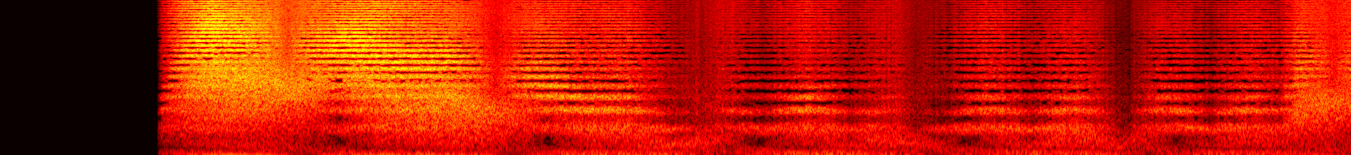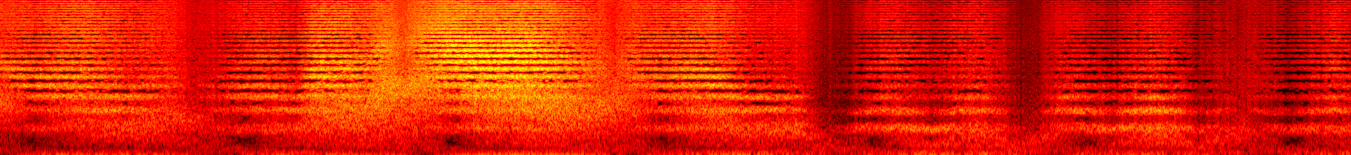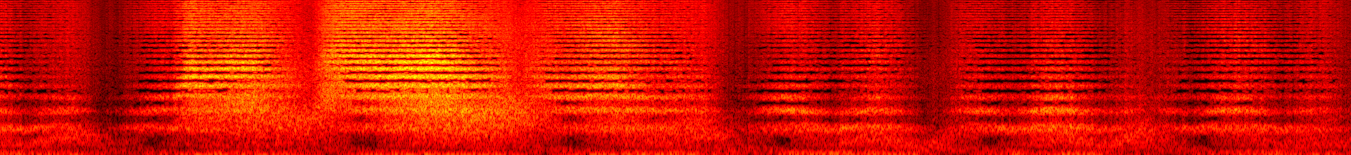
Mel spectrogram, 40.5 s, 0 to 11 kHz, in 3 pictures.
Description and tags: Mchn AmbienceAA
Part of a Synthetic Machinery Audio Pack that i've created.
amSynth and a load of various Ladspa, LV2 filters used. Enjoy!
Machine, Machinery, Mechanical, Sci-fi, Synthetic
